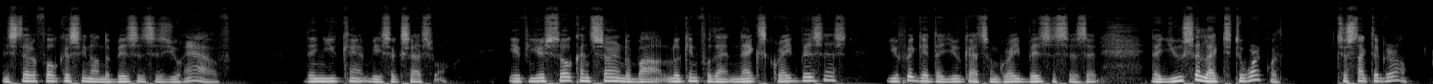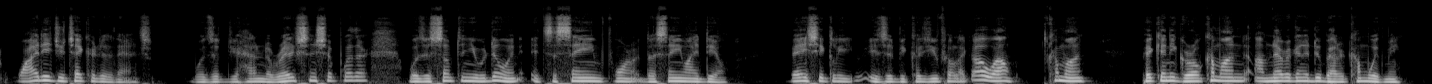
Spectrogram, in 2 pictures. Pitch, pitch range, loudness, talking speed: 140 Hz, 125-155 Hz, -23 LUFS, 205 wpm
